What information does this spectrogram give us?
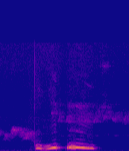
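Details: Calling female spotted dove, kept to stir males: faint high chirp first, then a rising coo followed by a long steady falling coo, low and mellow, quiet background.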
